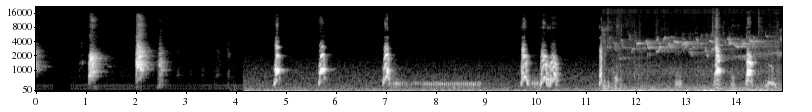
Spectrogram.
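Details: Playful dogs on a green meadow bark in scattered single yaps with pauses between them, joined later by a low steady hum and some bird chirps.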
